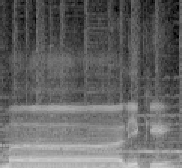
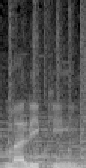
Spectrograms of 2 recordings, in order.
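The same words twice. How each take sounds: First: The first vowel is drawn out long. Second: The first vowel is cut short. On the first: The speaker calls it right. "bacaan panjang" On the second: The speaker calls it wrong. "menjadi pendek"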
